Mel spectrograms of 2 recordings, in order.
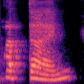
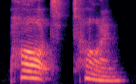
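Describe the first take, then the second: First: The vowels are said short and clipped. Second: The vowels are said long and drawn out. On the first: The speaker calls it wrong. "It's not part time" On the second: The speaker calls it right. "They're slightly longer vowel sounds"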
